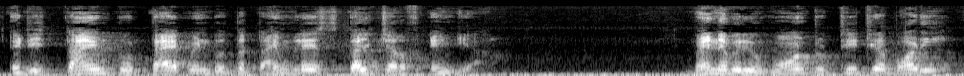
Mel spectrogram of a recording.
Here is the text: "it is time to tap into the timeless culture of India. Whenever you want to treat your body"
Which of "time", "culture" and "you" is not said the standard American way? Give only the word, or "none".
none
